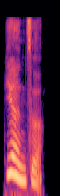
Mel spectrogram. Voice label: "燕子", Chinese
